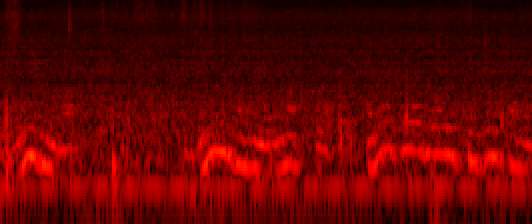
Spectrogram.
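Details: Shiba Inu puppy, roughly five days after arriving, that cries through the night after lights out. Four or five short, low, arched moans, each slightly wavering, come over about four seconds in a hushed indoor setting.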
